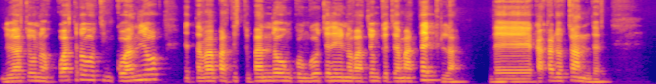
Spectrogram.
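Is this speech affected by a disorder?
Yes: hearing loss with cochlear implant; congenital hearing loss, cochlear implant surgery, implant electrically stimulates cochlea.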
